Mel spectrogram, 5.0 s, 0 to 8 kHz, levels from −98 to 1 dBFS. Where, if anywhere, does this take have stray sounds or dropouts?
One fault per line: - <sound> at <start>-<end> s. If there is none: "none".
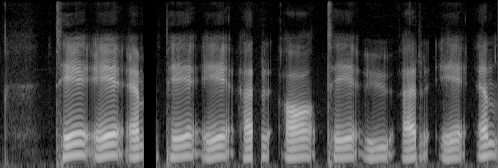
- dropout at 1.4-1.6 s
- dropout at 2.5-2.6 s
